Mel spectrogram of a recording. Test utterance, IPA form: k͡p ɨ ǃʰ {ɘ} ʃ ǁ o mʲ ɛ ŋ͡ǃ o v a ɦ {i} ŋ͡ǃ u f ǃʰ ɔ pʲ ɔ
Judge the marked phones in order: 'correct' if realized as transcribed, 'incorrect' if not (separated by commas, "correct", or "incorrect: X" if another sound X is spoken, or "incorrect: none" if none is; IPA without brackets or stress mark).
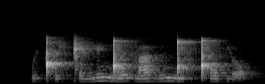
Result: correct, incorrect: ɨ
